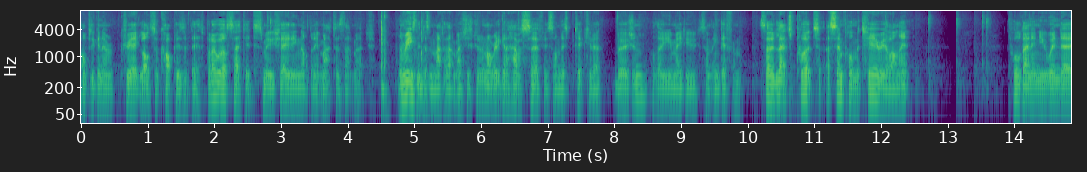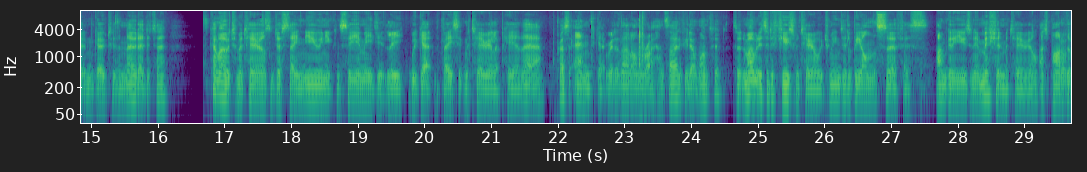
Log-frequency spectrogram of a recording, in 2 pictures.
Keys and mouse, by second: 2.8-4.4 middle drag, 4.4 click, 4.5 KP_1, 12.7-14.6 middle drag, 14.6 click, 16.6-19.3 drag, 23.2 n.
